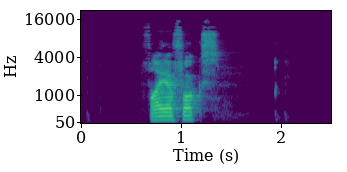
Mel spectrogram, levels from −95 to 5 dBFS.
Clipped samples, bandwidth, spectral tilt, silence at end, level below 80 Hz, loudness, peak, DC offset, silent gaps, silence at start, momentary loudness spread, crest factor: under 0.1%; 16 kHz; -3.5 dB/octave; 1.15 s; -78 dBFS; -27 LUFS; -10 dBFS; under 0.1%; none; 0.7 s; 12 LU; 22 dB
